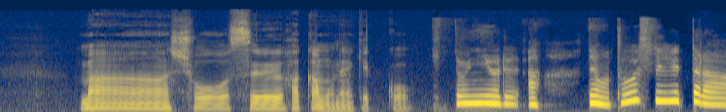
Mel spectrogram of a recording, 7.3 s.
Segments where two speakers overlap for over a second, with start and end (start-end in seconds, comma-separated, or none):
none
